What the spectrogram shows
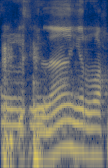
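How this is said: The 'hi' sound is nasal and unclear. The speaker calls it wrong.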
